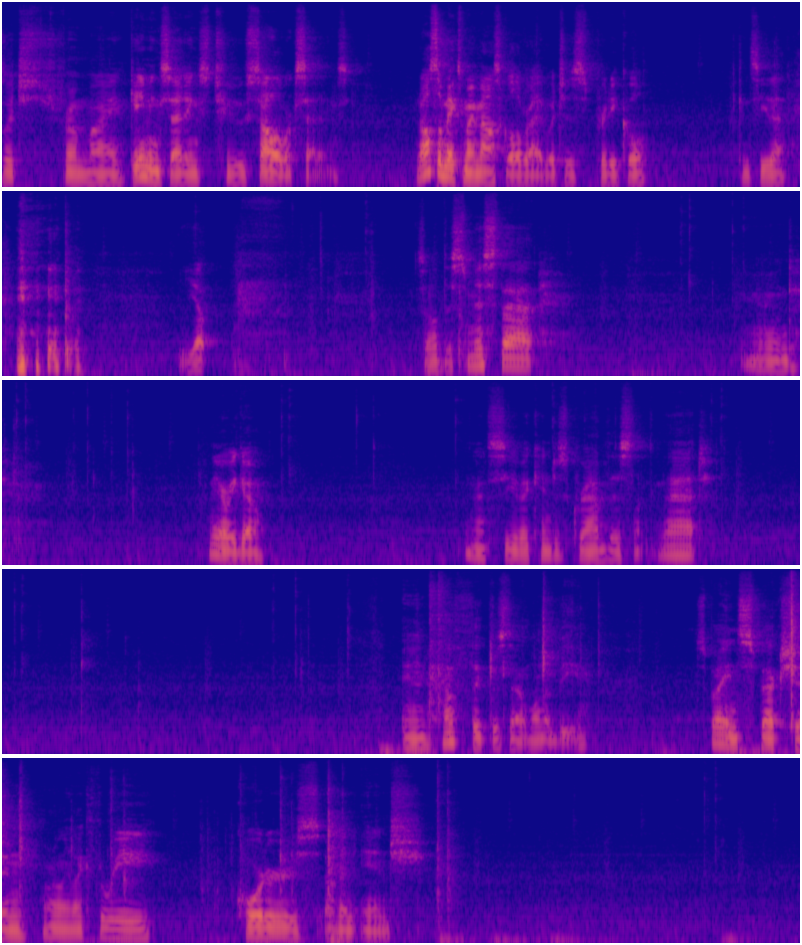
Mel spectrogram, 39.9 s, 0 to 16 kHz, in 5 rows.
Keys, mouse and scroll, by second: 9.9-11.6 drag, 14.7 click, 15.2 Escape, 16.0 middle click, 16.0 click, 16.6 Escape, 18.7 click, 20.4 click, 21.7 Escape, 23.0 click, 24.0 click, 24.7 middle click, 25.4-25.9 scroll up 2, 26.6 click, 38.9 click.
